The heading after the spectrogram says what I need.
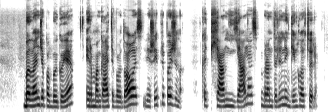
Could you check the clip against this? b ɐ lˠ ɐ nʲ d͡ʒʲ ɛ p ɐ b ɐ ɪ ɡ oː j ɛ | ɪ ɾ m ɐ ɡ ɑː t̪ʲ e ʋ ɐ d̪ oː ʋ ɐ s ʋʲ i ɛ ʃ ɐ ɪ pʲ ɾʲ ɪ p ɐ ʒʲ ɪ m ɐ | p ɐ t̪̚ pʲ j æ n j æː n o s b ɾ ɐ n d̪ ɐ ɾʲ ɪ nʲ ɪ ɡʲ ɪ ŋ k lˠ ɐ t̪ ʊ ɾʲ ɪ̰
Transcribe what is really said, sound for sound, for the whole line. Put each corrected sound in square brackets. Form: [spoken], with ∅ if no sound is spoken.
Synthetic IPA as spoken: b ɐ lˠ ɐ nʲ d͡ʒʲ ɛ p ɐ b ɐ ɪ ɡ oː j ɛ | ɪ ɾ m ɐ ɡ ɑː t̪ʲ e ʋ ɐ d̪ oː ʋ ɐ s ʋʲ i ɛ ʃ ɐ ɪ pʲ ɾʲ ɪ p ɐ ʒʲ ɪ [n] ɐ | [k] ɐ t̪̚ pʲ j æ n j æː n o s b ɾ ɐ n d̪ ɐ [lʲ] ɪ nʲ ɪ ɡʲ ɪ ŋ k lˠ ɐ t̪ ʊ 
